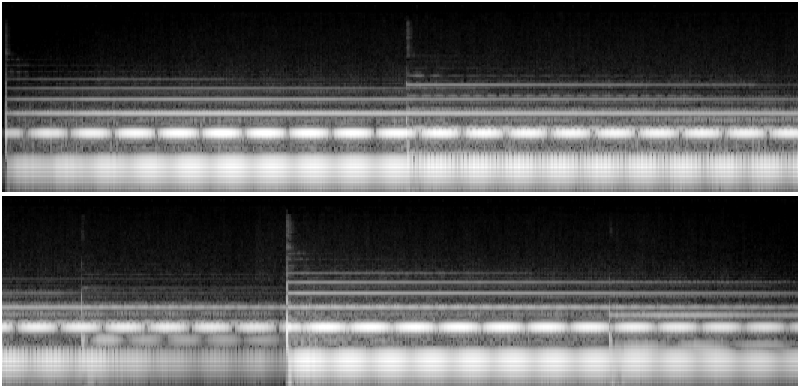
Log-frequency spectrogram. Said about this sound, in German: Ich habe es mitgebracht, weil mich diese Klangschale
